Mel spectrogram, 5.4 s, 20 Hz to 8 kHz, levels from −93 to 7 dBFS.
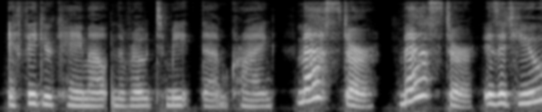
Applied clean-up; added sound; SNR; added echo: none; none; none; none.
